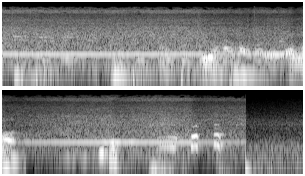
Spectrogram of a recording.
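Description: A small electric motor running with a steady whine and a rushing hiss, like a vacuum or blower; it cuts off suddenly near the end.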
